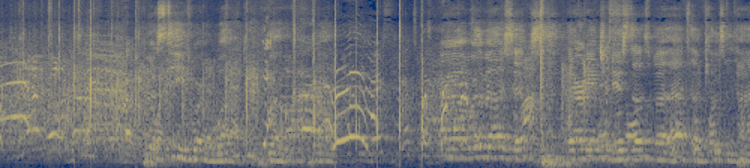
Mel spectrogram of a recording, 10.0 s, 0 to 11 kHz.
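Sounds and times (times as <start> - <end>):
man talking into microphone: 1.8 - 4.5, 5.9 - 10.0.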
